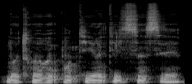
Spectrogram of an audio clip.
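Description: A man voicing an earnest, kindly older gentleman who gently lectures a young woman in a story reading. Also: low-pitched, steady tone, unhurried, gravelly, husky, heavily acted. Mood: stern. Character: kindly grave older gentleman, a tax collector.

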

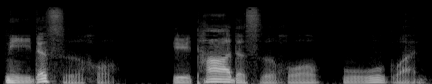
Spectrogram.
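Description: Man doing a sinister young villain, low hushed threats, very slow delivery, dry close sound. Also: expressive, creaky, dry recording, exaggerated voice. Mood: coldly calculating. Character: scheming young male villain, cold and menacing. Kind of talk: Chinese storytelling radio reading.

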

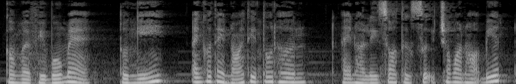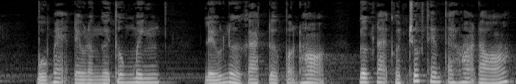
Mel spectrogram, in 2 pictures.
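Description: A man voicing a calm, weary young wife in an audio novel, speaking in a measured, composed way. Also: mid-range voice, soft background music, lightly acted. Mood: calm, resigned.

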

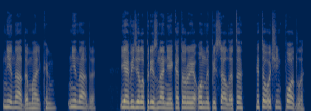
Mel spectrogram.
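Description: A man's voice: high-pitched, fairly even intonation, moderate pace, vocal fry, clean tone, no room sound, clean studio sound, pitched above the performer's own voice. A man reading an audiobook, voicing a frail, guilt-ridden mother who talks in an imploring, tender way.

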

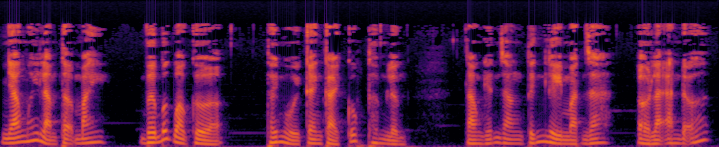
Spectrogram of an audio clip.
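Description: A man's voice: medium pitch, expressive, a little fast, dark tone, slightly rough, no room sound. A man voicing a sad young runaway.

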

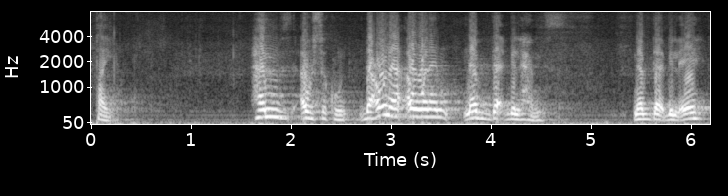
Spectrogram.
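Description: Guy with a higher voice teaching a recitation class, keeps asking the students stuff, stretches words out when he demos them, long echoey hall. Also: very animated, brisk, a little mellow. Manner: prompts students with questions, repeats key terms. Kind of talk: classroom lesson on tajweed.

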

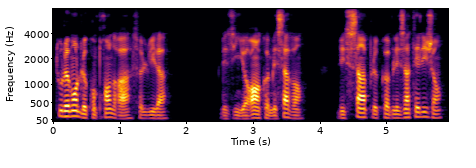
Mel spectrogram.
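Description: A man voicing a simple, devout peasant woman who speaks humbly and warmly of thanks. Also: low voice, lively intonation, normal speed, highs cut off. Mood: grateful.

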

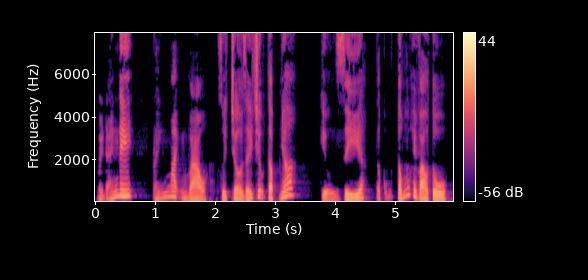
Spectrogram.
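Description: A woman's voice: fairly low pitch, very animated, brisk, a little mellow, no room sound, clean studio sound. A woman voicing a spiteful, scheming young woman who taunts and sneers at her rival. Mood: shrill fury.

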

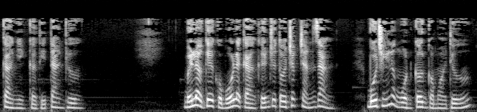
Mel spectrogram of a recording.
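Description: A woman with a lowish voice reads a first-person story aloud, slow and sorrowful in tone. Soft music runs quietly underneath. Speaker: narrator.

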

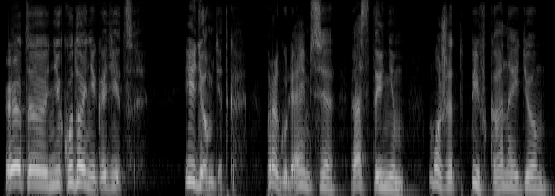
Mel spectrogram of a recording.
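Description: An easygoing middle-aged man tries to smooth things over, casual and placating, in a lively voice, as a man reading a storybook puts him on. He sounds relaxed and eager to step away. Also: a little high, measured pace.

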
